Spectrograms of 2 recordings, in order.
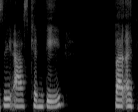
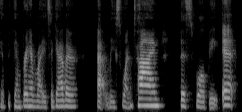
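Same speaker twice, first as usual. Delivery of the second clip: ordinary talk, nothing marked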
